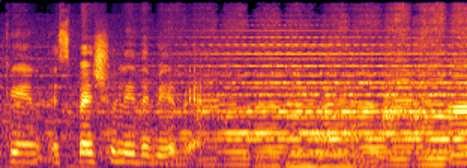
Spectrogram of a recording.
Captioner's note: spanish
